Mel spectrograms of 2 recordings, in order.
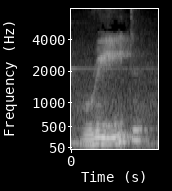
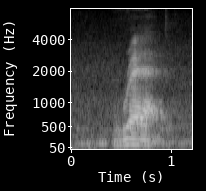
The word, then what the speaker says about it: read: Se escribe igual en el pasado, pero se pronuncia diferente. El verbo escribir, read and read.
